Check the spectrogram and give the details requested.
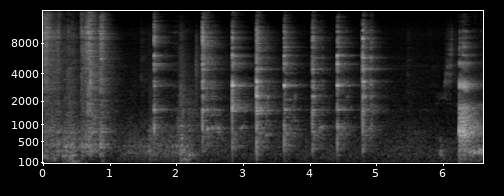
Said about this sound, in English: We're just gonna mix them all in one big bowl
